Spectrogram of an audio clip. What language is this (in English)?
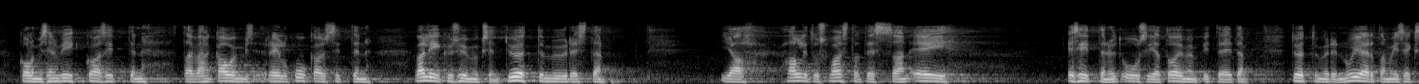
Finnish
